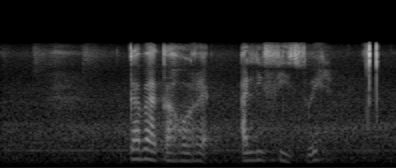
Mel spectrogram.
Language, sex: Southern Sotho, female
